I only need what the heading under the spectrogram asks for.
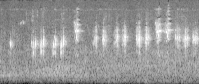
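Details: Great reed warbler (Acrocephalus arundinaceus) song: harsh, chattering notes repeated in quick pairs and triplets, about five per second, loud against a quiet background.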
